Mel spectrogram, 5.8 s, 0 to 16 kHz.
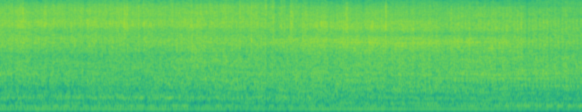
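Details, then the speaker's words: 1999 Snapper 28-inch riding mower with 10 hp Briggs single-cylinder engine, first run of the season: slow, loping, uneven idle close to stalling; idle set too low, a different carburettor possibly needed. "That's it. Really low idle. Hear it. That'll have to be for another day."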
